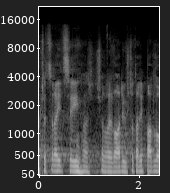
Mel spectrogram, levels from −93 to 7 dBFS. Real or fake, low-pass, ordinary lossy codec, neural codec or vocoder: fake; 14.4 kHz; AAC, 48 kbps; codec, 44.1 kHz, 7.8 kbps, DAC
